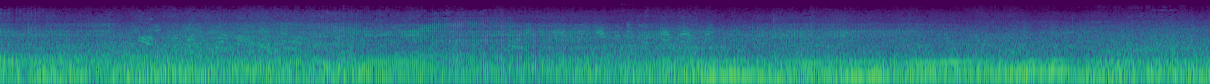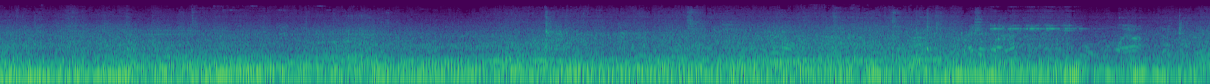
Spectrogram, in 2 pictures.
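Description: Busy street-market ambience: people talking all around and motor vehicle engines running close by, their pitch rising and falling as they move.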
